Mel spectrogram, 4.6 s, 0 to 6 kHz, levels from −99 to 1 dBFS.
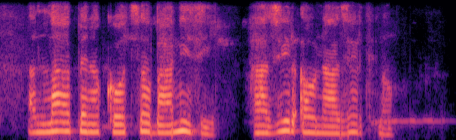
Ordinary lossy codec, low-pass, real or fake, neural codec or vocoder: Opus, 16 kbps; 5.4 kHz; real; none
